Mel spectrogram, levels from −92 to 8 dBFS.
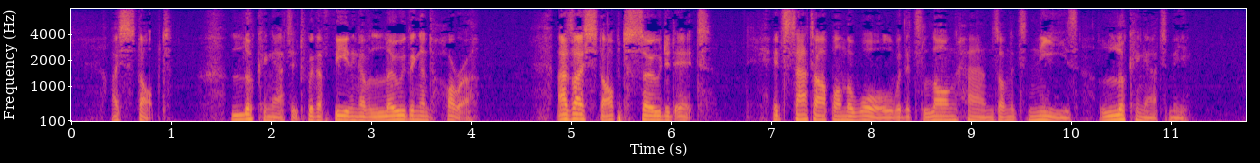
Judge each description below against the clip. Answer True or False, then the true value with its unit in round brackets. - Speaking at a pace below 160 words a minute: False (175 wpm)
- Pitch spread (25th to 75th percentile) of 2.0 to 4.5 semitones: True (2.9 semitones)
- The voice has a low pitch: True (105 Hz)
